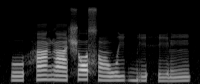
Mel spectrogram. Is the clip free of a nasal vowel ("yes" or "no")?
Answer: no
